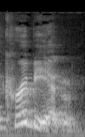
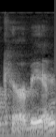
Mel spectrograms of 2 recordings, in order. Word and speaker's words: Caribbean: a Pirates of the Caribbean or Caribbean depending on how you pronounce it palette this one right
